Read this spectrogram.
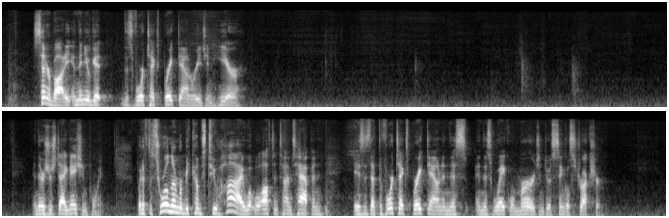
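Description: A man lectures calmly through a clip-on microphone, in short bursts.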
